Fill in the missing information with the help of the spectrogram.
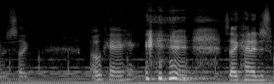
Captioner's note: laughs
